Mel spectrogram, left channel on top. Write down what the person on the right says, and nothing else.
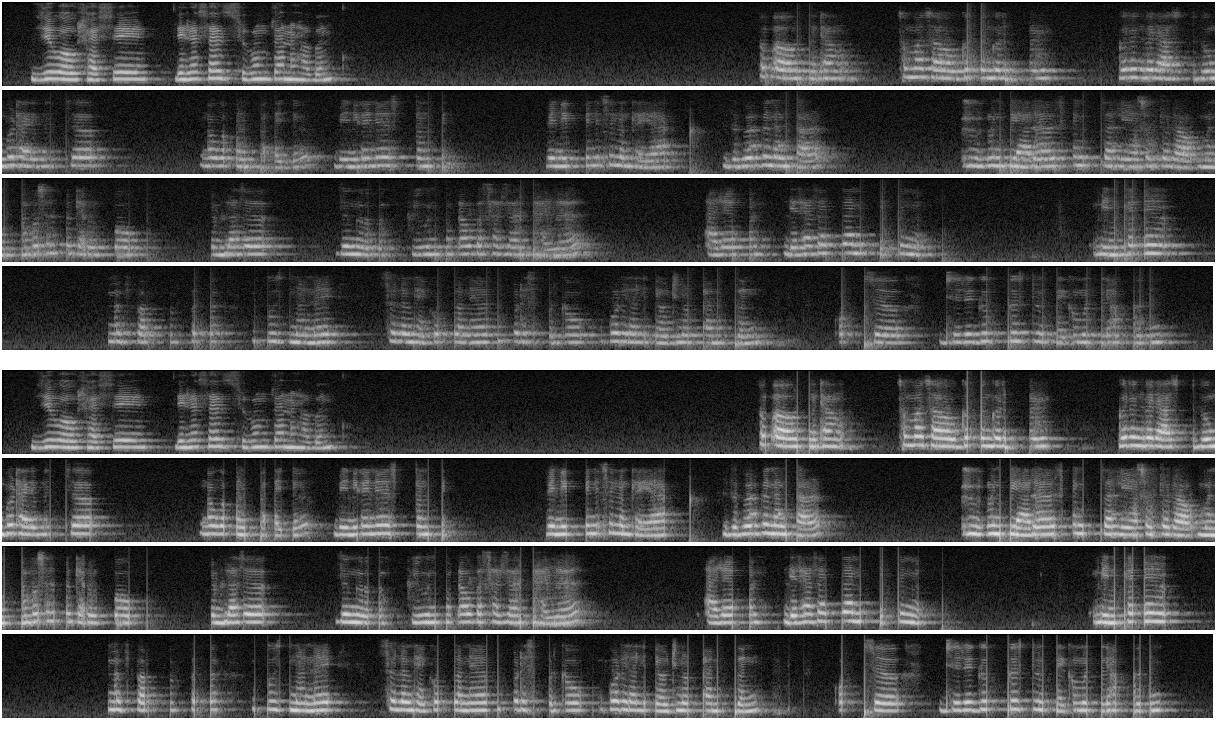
औ नोंथां समाजाव गोरों-गोरा, गोरों-गोरा सुबुंफोर थायोब्लासो हायो बेनिखायनो बेनिखायनो सोलोंथाइया जोबोर गोनांथार उन्दै आरो सोलोंसालिफोराव मोनफ्रामबो सोलोंथाइफोरखौ मोनब्लासो जोङो इयुन दावगासार जानो हायो आरो देरहासार जानो हायो जोङो बेनिखायनो बिमा बिफा बुजिनानै सोलोंथाइखौ लानाया फरायसाफोरखौ फरायसालियाव थिनहर थारनांगोन अब्लासो बिसोरो गोग्गो सोलोंथायखौ मोननो हागोन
